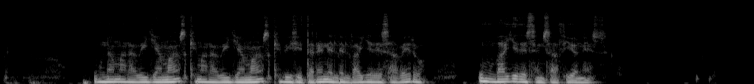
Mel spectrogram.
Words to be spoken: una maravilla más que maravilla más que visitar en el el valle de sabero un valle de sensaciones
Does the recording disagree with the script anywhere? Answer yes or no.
no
